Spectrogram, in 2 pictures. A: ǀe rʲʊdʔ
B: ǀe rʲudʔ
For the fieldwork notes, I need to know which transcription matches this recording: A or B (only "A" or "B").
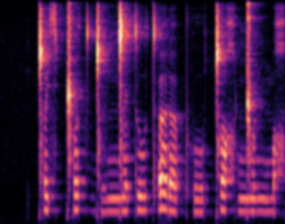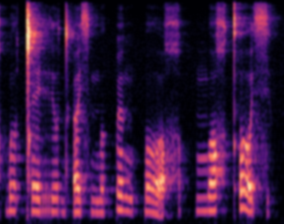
B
